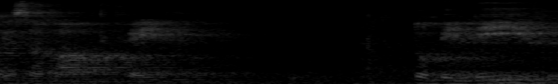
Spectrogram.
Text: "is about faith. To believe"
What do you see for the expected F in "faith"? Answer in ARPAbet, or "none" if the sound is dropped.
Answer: F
